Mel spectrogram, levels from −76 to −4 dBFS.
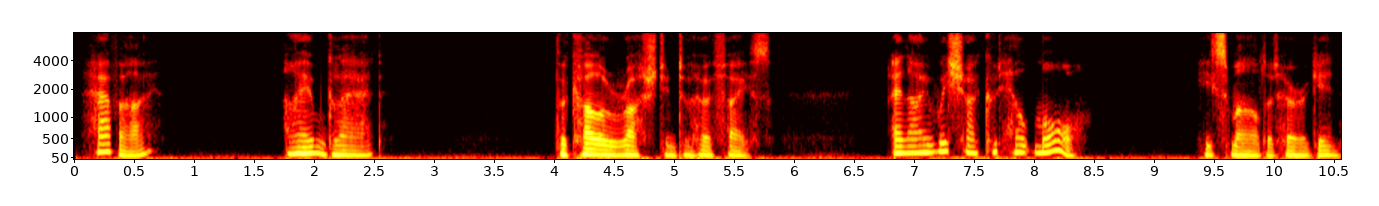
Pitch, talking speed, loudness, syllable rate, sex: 125 Hz, 130 wpm, -21 LUFS, 4.4 syllables/s, male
